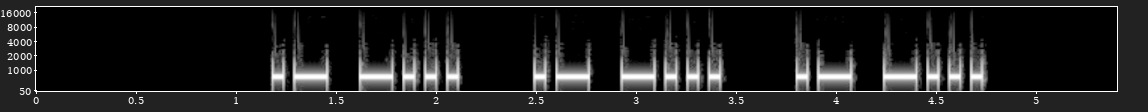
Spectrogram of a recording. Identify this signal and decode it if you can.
Morse code, heard as a keyed tone, about 22 wpm, 700 Hz. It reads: AB AB AB
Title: Canadian Provinces and Territories - Repeated 3x - 22wpm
